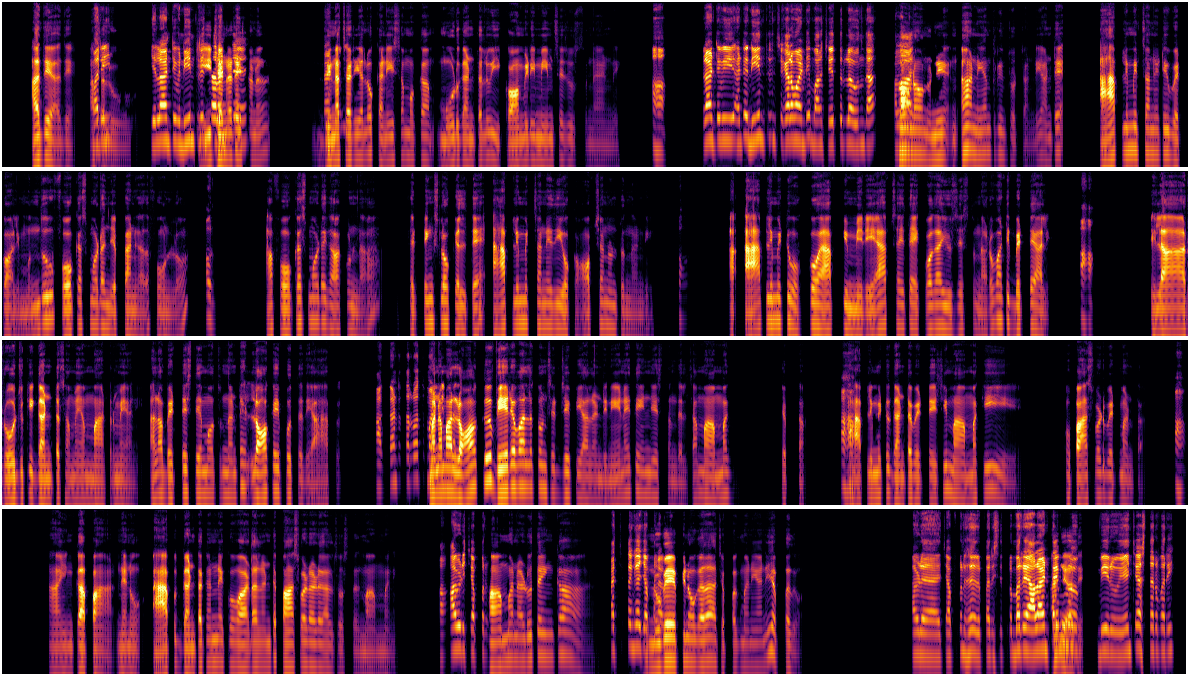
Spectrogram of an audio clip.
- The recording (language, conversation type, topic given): Telugu, podcast, దృష్టి నిలబెట్టుకోవడానికి మీరు మీ ఫోన్ వినియోగాన్ని ఎలా నియంత్రిస్తారు?
- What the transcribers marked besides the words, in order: in English: "కామిడీ"; in English: "యాప్"; in English: "ఫోకస్"; in English: "ఫోకస్"; in English: "సెట్టింగ్స్‌లోకెళ్తే యాప్"; in English: "యాప్"; in English: "యాప్‌కి"; in English: "యూజ్"; in English: "యాప్"; in English: "సెట్"; in English: "యాప్"; in English: "పాస్‌వర్డ్"; in English: "యాప్"; in English: "పాస్‌వర్డ్"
